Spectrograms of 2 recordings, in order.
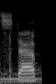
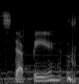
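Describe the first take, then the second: First: The word is said as one syllable. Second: The word is said as two syllables. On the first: "some people in this game pronounce it step" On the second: "some people pronounce it steppy"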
